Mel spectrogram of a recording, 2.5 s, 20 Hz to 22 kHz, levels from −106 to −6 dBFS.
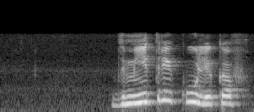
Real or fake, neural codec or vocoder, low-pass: real; none; 7.2 kHz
